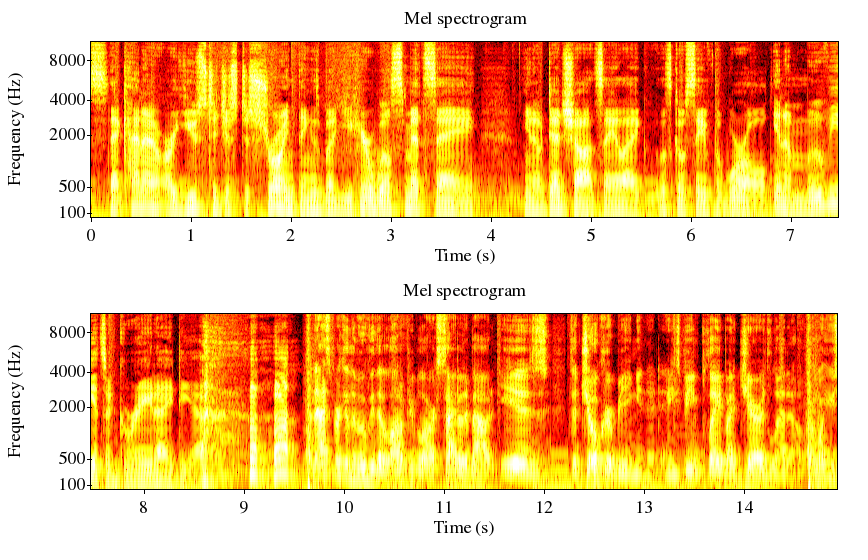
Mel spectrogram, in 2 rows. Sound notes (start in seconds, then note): 8.6 laughing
